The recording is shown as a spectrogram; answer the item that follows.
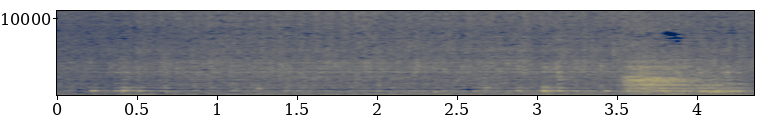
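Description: Bathroom sink faucet left running, a steady hiss of water, with a brief louder rush near the end.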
